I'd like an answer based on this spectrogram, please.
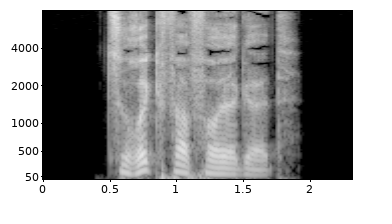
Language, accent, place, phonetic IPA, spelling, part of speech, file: German, Germany, Berlin, [t͡suˈʁʏkfɛɐ̯ˌfɔlɡət], zurückverfolget, verb, De-zurückverfolget.ogg
- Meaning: second-person plural dependent subjunctive I of zurückverfolgen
